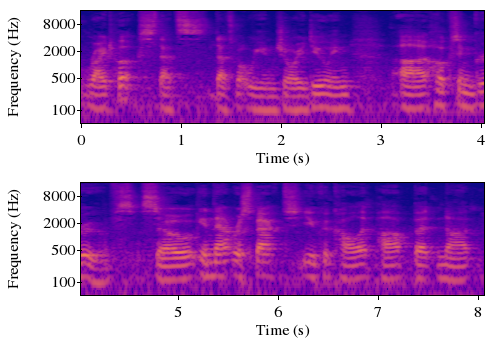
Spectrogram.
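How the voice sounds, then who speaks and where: A man talking in a relaxed, measured way with many fillers and restarts, as a musician guest in an interview. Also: mid-range voice. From born in South Africa, raised in Philadelphia. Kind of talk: casual interview talk. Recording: echoey room with faint background noise.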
